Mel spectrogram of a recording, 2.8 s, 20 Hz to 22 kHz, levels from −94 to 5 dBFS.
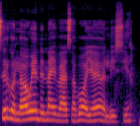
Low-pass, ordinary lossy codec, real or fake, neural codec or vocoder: none; none; real; none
